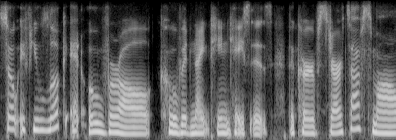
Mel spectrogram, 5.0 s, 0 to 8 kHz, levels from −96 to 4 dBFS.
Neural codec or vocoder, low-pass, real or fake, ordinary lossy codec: none; 7.2 kHz; real; Opus, 32 kbps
